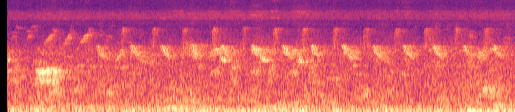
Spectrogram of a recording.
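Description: A bird calling a steady run of short, falling chirps, about three a second, with one lower, louder call about half a second in, over a faint low hum.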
